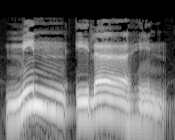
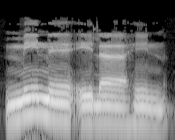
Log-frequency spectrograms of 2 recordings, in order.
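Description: First: The n is said clearly with no vowel after it. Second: The n is followed by a short vowel. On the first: The speaker calls it right. "اظهار میکنیم" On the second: The speaker calls it wrong. "نباید نونم حرکت بدیم... اینم صحیح نیست"

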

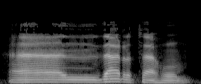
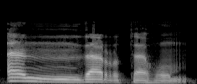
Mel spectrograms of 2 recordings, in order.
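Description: First: The glottal stop is soft and slack. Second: The glottal stop is sharp and forceful. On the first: The speaker calls it wrong. "نمیتونیم بگیم الذی یا بگیم انذرتهم" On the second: The speaker calls it right. "خیلی تیز و سنگین ادا میکنیم"

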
